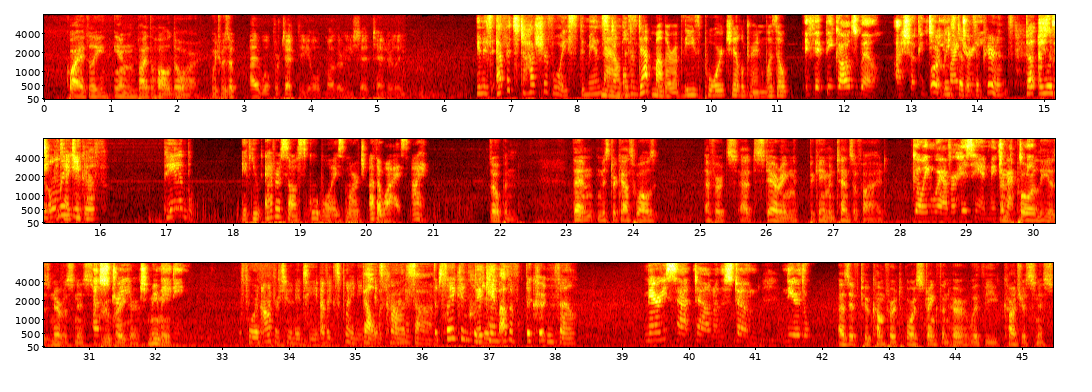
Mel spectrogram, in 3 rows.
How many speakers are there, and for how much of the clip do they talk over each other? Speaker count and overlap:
8, about 16%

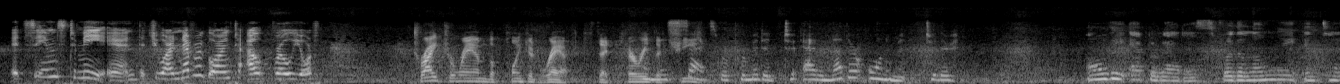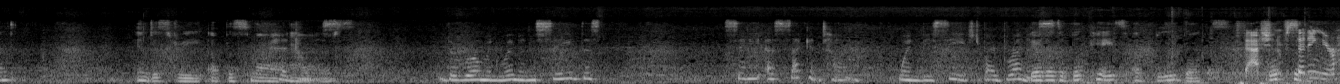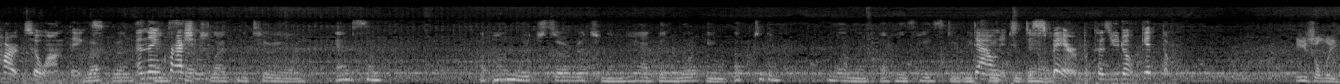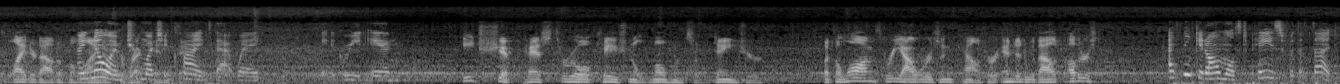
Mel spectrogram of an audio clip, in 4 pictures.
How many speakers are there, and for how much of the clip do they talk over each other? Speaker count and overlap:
4, about 12%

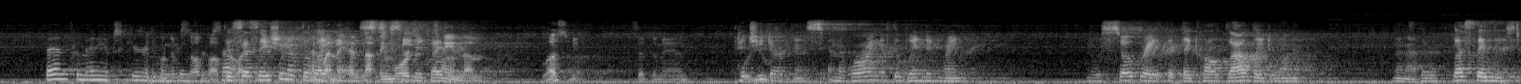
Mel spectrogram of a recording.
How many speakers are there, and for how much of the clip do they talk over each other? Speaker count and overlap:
4, about 24%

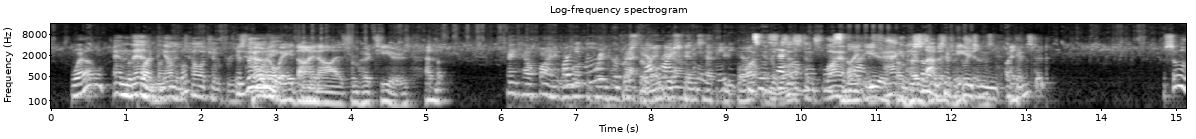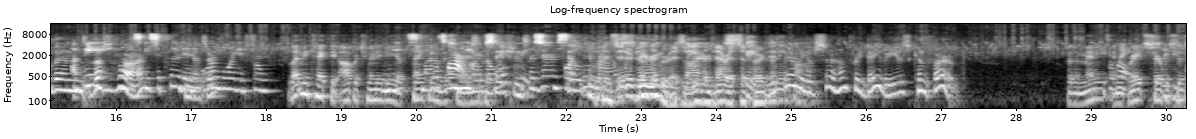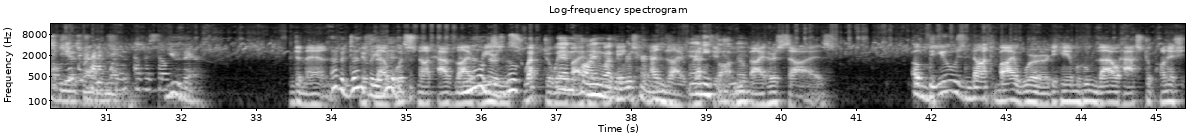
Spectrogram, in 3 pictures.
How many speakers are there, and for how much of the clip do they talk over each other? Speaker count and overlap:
7, about 55%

